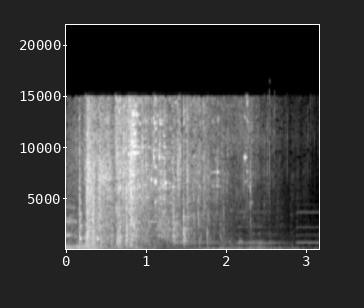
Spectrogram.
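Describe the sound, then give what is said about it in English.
A loud car crash, an accident after a car runs into a dirt pile, bursts out with shattering glass, followed by scattered crunching and tinkling debris over a steady low engine rumble that continues to the end. “Yeah, but you don't just crash people's fucking cars, Mark.”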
